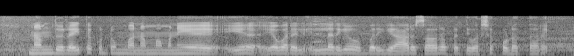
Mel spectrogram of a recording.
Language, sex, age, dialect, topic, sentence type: Kannada, female, 18-24, Central, agriculture, statement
